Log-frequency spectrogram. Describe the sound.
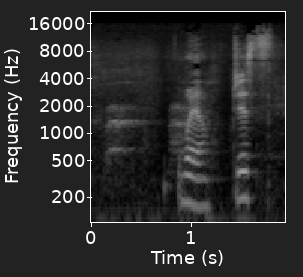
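A dog barks twice in sharp, high, yelping bursts, fairly faint, over a low background murmur.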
